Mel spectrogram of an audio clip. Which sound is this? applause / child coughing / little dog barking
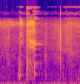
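child coughing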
